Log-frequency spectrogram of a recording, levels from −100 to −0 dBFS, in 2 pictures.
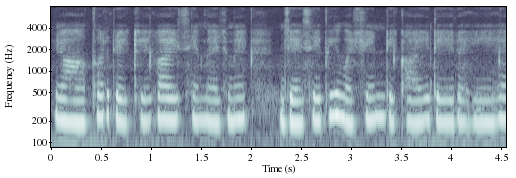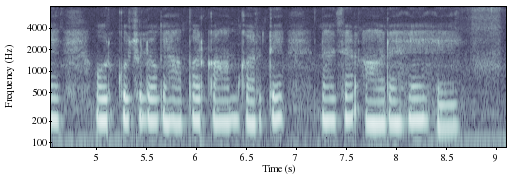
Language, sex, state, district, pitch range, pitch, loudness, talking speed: Hindi, female, Rajasthan, Jaipur, 195-210 Hz, 205 Hz, -17 LUFS, 150 wpm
